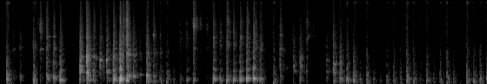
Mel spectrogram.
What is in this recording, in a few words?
reconstructed audio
